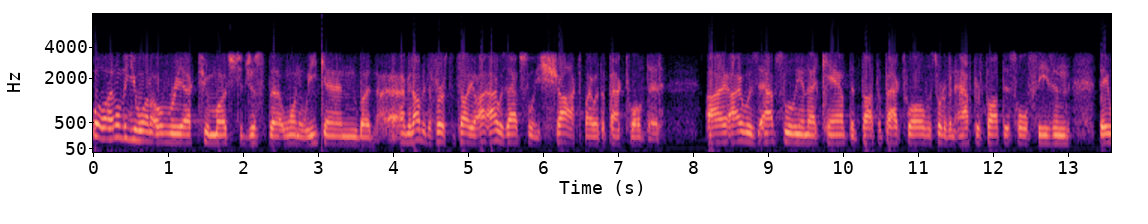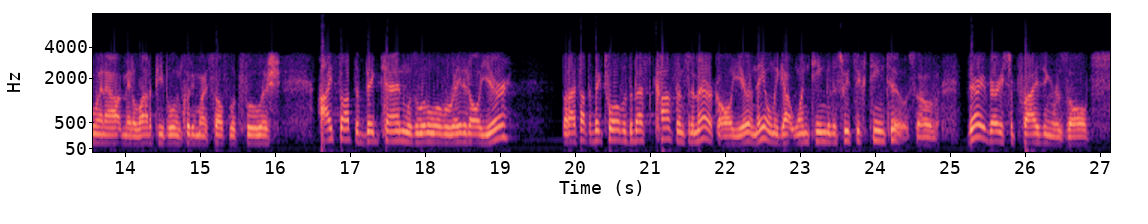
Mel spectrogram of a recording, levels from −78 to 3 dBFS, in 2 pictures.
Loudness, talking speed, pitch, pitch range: -19 LUFS, 240 wpm, 140 Hz, 130-155 Hz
